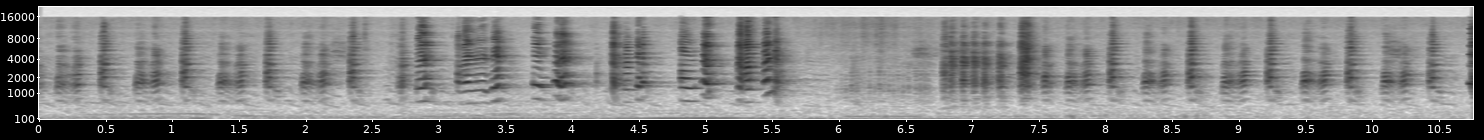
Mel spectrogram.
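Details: Pair of noisy friarbirds conversing in a holly fuchsia shrub, trading loud, harsh, cackling squawks in rapid bursts with a short pause near six seconds; faint low hum beneath.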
